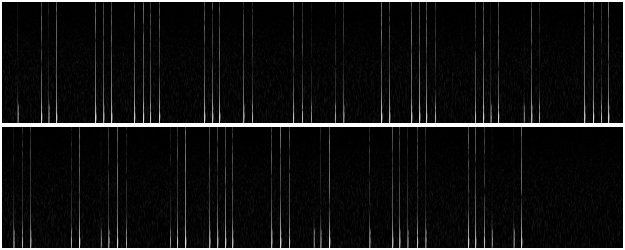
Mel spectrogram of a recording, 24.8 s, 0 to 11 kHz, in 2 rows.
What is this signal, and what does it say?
Tap code, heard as knocks on a wall, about 6 knocks a second. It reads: COMMISSIONER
